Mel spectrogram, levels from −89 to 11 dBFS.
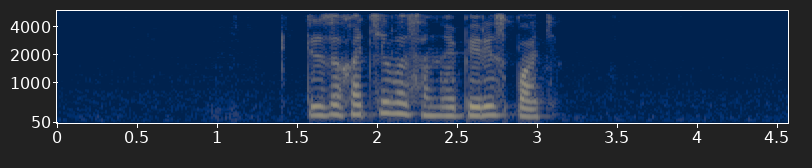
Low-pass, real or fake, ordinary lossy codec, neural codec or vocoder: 5.4 kHz; fake; none; vocoder, 22.05 kHz, 80 mel bands, HiFi-GAN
